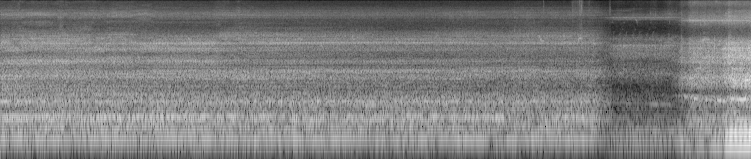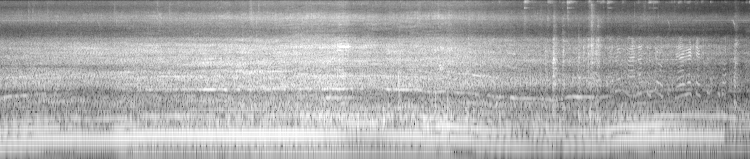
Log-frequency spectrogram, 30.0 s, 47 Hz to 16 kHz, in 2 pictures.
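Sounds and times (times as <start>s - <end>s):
tractor diesel engine passing: 0.0s - 30.0s.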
